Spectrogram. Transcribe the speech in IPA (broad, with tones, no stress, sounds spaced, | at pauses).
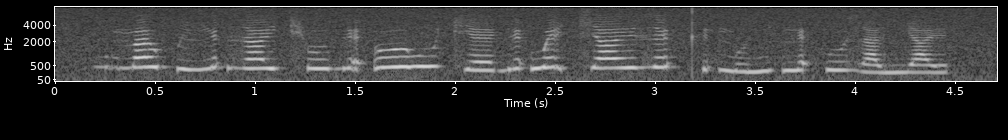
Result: b ṵ˦˨ m a˦ ʊ̯ p ĩ˨ ŋ ɛ˦ ʔ z a˦ ɪ̯ t͡ɕʰ o˦ ʊ̯ ɡ ɛ̰˦˨ ʔ o˦ ʊ̯ w u˦ t͡ɕ ɛ˨ ɡ ɛ˦ ʔ w ɛ̰˦˨ t͡ɕ a˦ ɪ̯ z ɛ˦ ʔ kʰ ɪ˦ ʔ m u˨ ɲ ɪ˦ ʔ ŋ ɛ˦ ʔ p u˦ z a˨ ʊ̯ ɲ a˨ ɪ̯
